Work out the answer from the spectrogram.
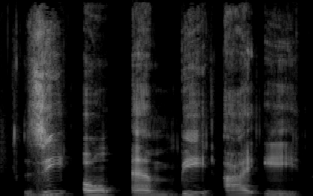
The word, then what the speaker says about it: zombie: that is a zombie z o m b i e zomie zombie what's a zombie can you say it zombie you try it zombie the emphasis is on the first uh syllable zombie a zombie is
